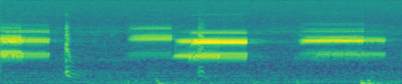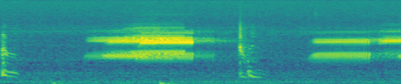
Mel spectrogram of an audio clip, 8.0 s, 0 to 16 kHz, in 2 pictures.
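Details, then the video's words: At night after a rainy summer day, a chorus of tree frogs chirps in dense overlapping bursts, harsh buzzy trills about half a second long answering each other, with faint clicks between. "Tree Frog Chorus After A Warm Rainy Day - 10 Hours Tree Frogs Chirping You To Sleep"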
